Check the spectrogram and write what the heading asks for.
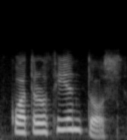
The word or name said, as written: cuatrocientos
